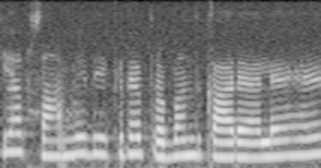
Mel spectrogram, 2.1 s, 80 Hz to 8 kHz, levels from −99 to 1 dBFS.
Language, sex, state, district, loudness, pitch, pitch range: Hindi, female, Uttar Pradesh, Budaun, -15 LUFS, 240 Hz, 225-260 Hz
